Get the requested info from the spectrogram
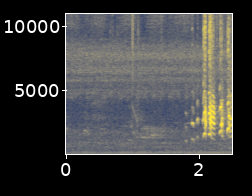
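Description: A lull in the animal calls: a steady low hum and background noise, with one faint click about halfway through.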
